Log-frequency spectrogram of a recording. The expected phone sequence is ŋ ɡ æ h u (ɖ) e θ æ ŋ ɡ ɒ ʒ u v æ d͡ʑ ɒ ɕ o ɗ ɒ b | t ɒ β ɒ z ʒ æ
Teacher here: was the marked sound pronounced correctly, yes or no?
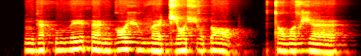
no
